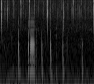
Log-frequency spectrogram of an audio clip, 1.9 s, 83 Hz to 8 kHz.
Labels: {"label": "biophony, knock croak", "recorder": "SoundTrap 300"}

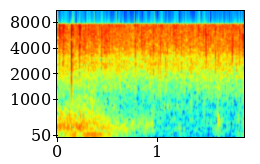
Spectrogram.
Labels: {"label": "biophony", "recorder": "SoundTrap 300"}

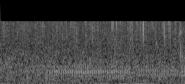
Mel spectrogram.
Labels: {"label": "biophony, croak", "recorder": "SoundTrap 500"}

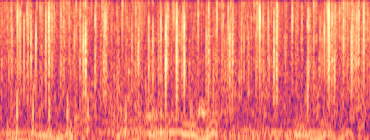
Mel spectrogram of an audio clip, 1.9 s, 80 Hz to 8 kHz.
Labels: {"label": "biophony, cascading saw", "recorder": "SoundTrap 600 or HydroMoth"}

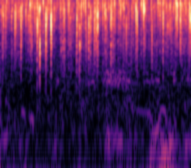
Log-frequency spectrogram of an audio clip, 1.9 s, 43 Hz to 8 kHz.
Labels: {"label": "biophony, cascading saw", "recorder": "SoundTrap 600 or HydroMoth"}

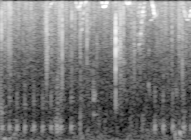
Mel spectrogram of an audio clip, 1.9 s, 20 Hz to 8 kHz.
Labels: {"label": "biophony", "recorder": "SoundTrap 500"}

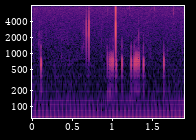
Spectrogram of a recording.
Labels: {"label": "biophony, knock croak", "recorder": "SoundTrap 300"}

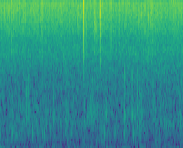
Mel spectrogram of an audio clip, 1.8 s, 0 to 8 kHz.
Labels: {"label": "biophony", "recorder": "SoundTrap 300"}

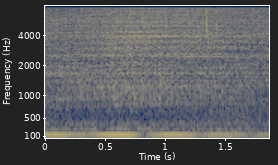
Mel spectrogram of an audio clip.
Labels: {"label": "anthrophony, boat engine", "recorder": "SoundTrap 500"}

